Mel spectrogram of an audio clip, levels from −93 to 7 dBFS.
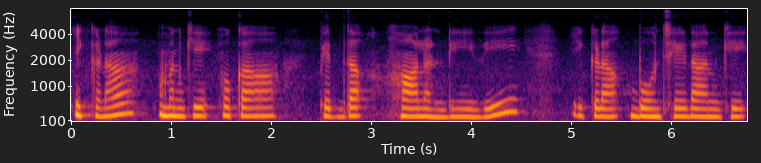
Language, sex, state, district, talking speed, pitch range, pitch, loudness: Telugu, female, Andhra Pradesh, Annamaya, 70 wpm, 205-225 Hz, 215 Hz, -18 LUFS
